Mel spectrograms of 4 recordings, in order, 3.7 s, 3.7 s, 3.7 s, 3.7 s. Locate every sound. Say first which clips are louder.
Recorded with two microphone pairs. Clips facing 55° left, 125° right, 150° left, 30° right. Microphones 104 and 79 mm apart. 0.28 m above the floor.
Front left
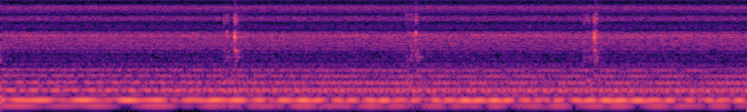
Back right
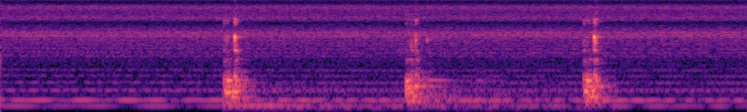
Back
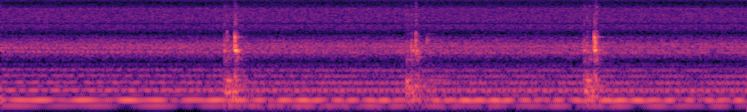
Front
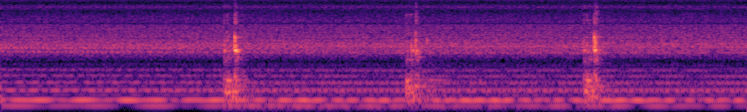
0.0 s a drone: front left 17 dB, back 3 dB; 80° left
1.1 s ticking: even, even; 115° right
